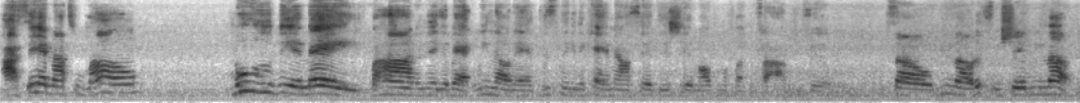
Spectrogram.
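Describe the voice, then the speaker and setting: A woman's voice: lowish voice, normal speed, slight background noise, poor audio. A woman co-hosting a casual podcast chat, blunt and profane, losing her voice. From Las Vegas area. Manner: blunt, profane, emphatic storytelling. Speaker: podcast co-host.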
